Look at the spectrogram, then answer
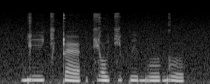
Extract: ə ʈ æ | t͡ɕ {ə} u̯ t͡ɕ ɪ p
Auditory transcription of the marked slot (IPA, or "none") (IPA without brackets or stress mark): ɔ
